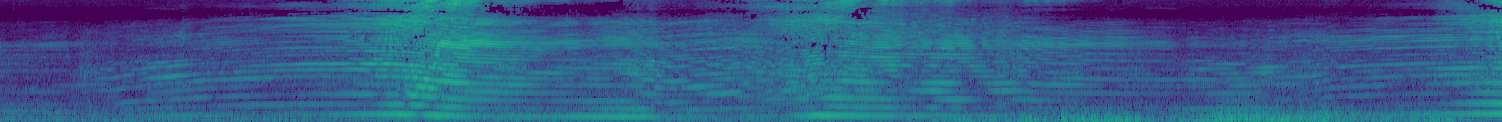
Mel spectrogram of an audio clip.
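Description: Two-stroke nitro glow engine of a radio-controlled model airplane in flight, a buzzing whine that rises and falls in pitch, loudest about six and twelve seconds in.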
